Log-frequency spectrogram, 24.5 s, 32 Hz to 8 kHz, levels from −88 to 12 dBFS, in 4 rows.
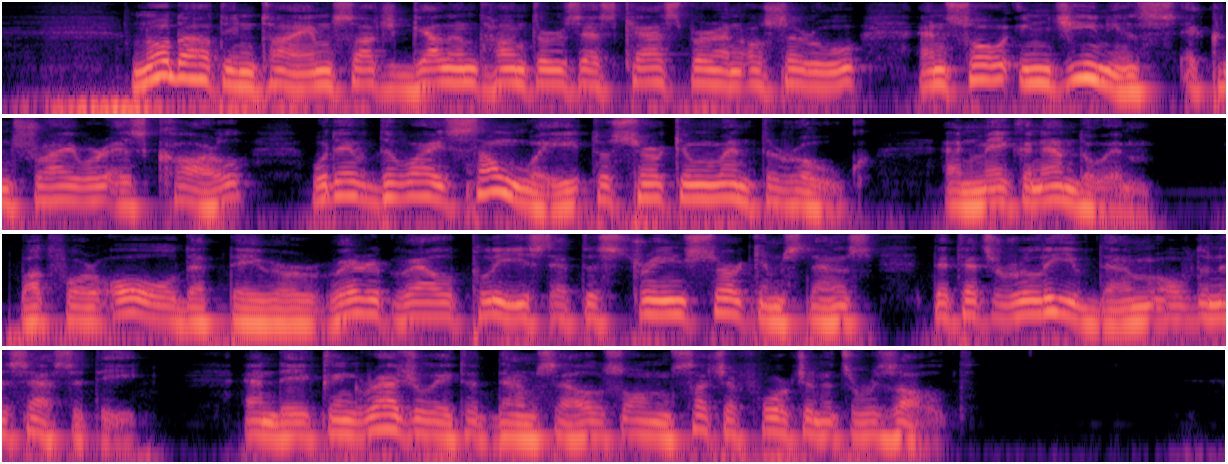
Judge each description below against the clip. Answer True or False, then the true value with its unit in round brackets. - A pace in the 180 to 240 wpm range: False (150 wpm)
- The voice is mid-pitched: False (125 Hz)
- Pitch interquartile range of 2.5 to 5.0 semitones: False (5.4 semitones)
